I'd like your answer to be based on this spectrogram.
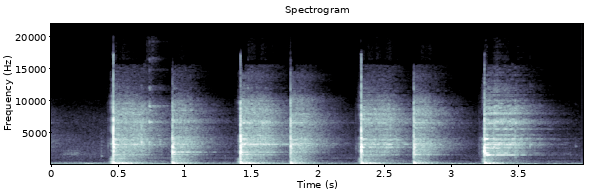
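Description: Seven sharp metallic hammer blows on the teeth of a Massey Ferguson #42 sickle mower knife ring out at a steady, unhurried pace, each one leaving a brief metallic ring, close and loud.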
